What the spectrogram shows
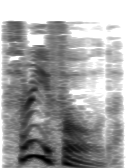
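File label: "threefold", British English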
